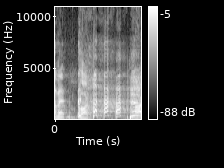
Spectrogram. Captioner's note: laughter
